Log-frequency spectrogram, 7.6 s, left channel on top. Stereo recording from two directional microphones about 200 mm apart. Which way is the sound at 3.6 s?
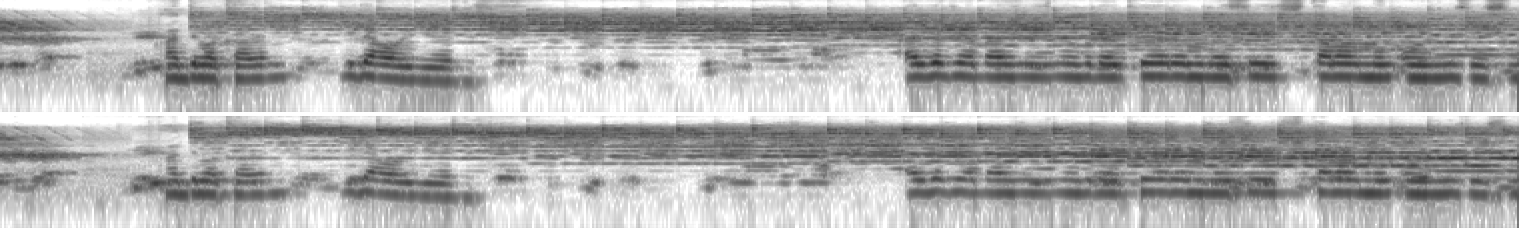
50° right (ahead or behind).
